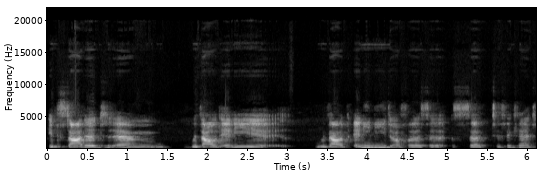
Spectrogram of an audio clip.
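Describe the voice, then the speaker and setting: A woman with a German accent speaks in a fairly high pitch and a bright, sharp tone, with ordinary pitch variation. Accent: German accent (non-native English). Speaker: emergency physician. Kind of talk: lecture. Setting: video call. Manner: hesitant, many fillers.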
